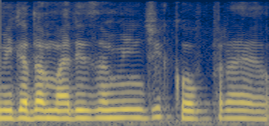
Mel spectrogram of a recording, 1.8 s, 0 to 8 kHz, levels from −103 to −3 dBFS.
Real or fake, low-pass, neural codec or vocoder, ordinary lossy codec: fake; none; codec, 16 kHz, 16 kbps, FreqCodec, smaller model; none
